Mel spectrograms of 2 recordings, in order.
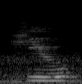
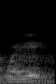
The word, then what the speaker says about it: Hue: you guys wrote down hue it's actually pronounced way this d is pronounced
